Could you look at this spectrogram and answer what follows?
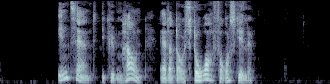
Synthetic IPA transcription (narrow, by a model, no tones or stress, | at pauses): e̝nt͡sʰæɐ̰nd̥ikʰøb̥m̩ɦɑ̈ʊ̰n | æɐd̥ɑ̈d̥ɒʊsd̥o̝ːɐfɒːsɡ̥el̰ə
